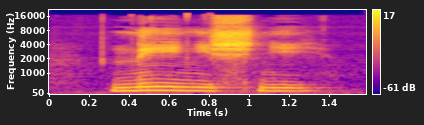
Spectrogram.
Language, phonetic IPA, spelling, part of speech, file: Ukrainian, [ˈnɪnʲiʃnʲii̯], нинішній, adjective, Uk-нинішній.ogg
- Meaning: 1. current, present, present-day (existing or happening now) 2. today's, of today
